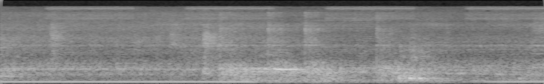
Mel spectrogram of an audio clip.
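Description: A bus crashes and scrapes over rough ground.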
